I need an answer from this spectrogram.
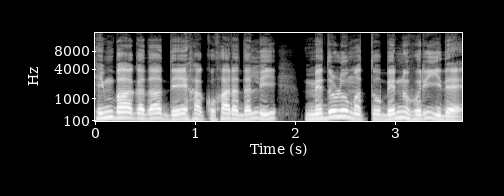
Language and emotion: Kannada, neutral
